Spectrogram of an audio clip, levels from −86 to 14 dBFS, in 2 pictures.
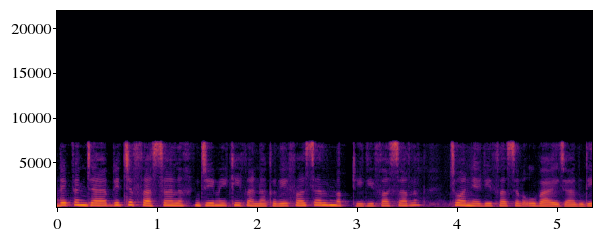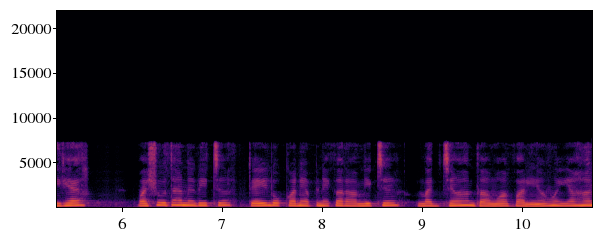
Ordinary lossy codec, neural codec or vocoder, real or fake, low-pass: none; codec, 16 kHz, 1 kbps, FunCodec, trained on LibriTTS, 50 frames a second; fake; 7.2 kHz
